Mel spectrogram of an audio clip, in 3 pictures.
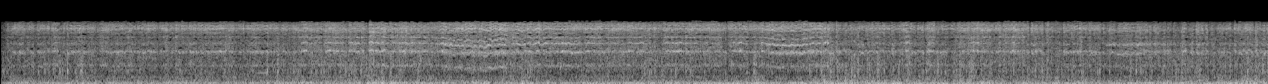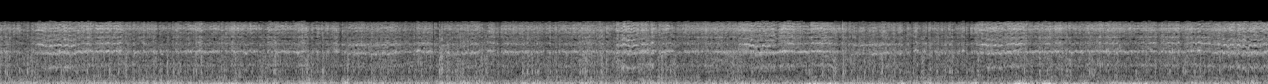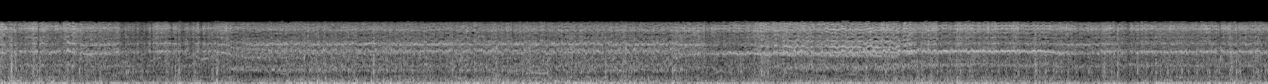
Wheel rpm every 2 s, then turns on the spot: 230, 230, 230, 230, 230, 230, 230, 230, 230, 230, 230, 230, 230, 220, 200, 200, 210, 220, 230.
none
